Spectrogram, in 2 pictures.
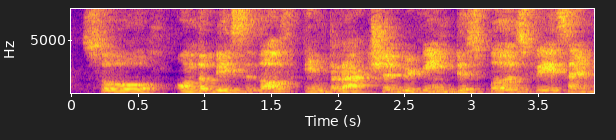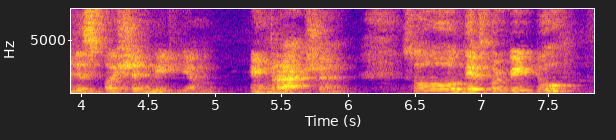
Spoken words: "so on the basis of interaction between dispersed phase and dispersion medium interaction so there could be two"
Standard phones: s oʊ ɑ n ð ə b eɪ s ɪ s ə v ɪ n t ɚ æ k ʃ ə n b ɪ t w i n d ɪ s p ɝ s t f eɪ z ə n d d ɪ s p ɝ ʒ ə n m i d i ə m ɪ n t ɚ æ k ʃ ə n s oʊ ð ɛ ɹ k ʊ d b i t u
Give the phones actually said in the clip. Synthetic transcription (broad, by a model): s oʊ ɑ n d ə b eɪ s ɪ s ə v ɪ n t ɚ æ k ʃ ə n b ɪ t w i n d ɪ s p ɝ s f eɪ s ə n d d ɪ s p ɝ ʃ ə n m i d i ə m ɪ n t ɚ æ k ʃ ə n s oʊ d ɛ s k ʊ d b i t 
